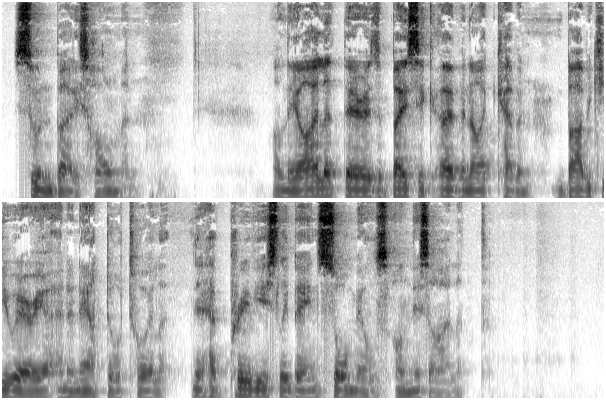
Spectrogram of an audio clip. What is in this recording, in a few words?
English voice; Sundbergsholmen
